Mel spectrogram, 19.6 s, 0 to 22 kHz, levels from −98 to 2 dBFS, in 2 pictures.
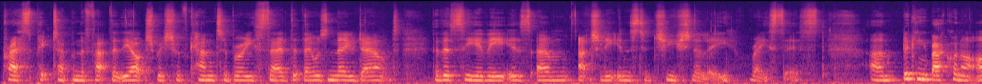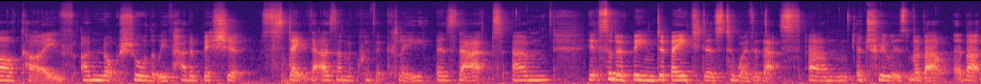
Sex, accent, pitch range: female, British, 195-210 Hz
